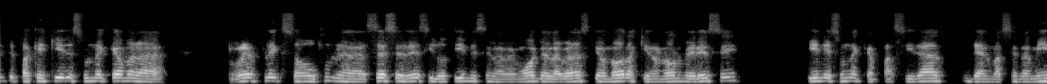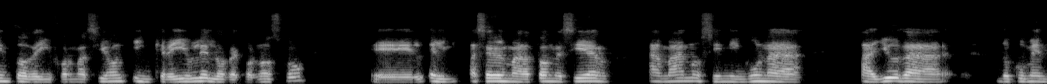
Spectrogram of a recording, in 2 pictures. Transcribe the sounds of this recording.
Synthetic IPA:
nt̪epake̞kje̞ɾe̞sunakamaɾa | re̞flekso̞unase̞se̞ðe̞silot̪je̞ne̞se̞nlame̞mo̞ɾjalaβɾðaeskeono̞ɾakje̞no̞no̞ɾme̞ɾe̞se̞ | t̪je̞ne̞sunakapasiðað | d̪e̞almase̞namje̞nt̪o̞ðe̞iɱfo̞ɾmasjo̞niŋkɾe̞iβ̞le̞lo̞re̞ko̞no̞sko̞ | eelase̞ɾelmaɾat̪o̞nd̪e̞sjeɾ | amano̞sinːĩŋɡunaː | ʝuða | ðo̞kumẽn

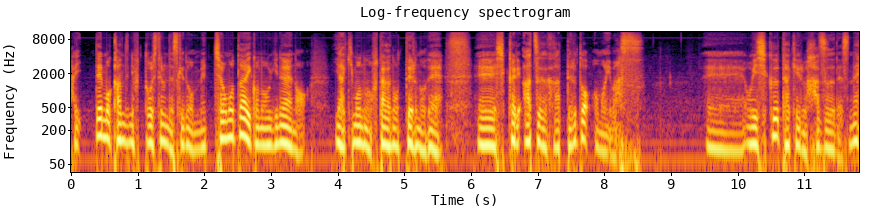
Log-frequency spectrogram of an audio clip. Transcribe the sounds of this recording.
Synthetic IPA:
hai | d̪̥e̞mo̞ːkãnd͡ze̞ɲ̟iɸɯ̟̥t̪ːoːɕi̥t̪eɾɯ̟nd̪e̞sɨ̥ke̞d̪o̞me̞t͡ɕːao̞mo̞t̪aiko̞no̞oɡʲinojano̞̰ | jakʲimo̞no̞no̞ɸɯ̥t̪aɡano̞t̪ːe̞ɾɯ̟no̞d̪e̞ː | ɕi̥kːaɾʲiʔat͡sɨɡakḁkat̪ːe̞ɾɯ̟t̪o̞ʔomo̞ima̰sɨ̥ | eːoiɕi̥kɯ̟t̪ake̞ɾɯ̟hazɨd̪e̞sɨne̞

